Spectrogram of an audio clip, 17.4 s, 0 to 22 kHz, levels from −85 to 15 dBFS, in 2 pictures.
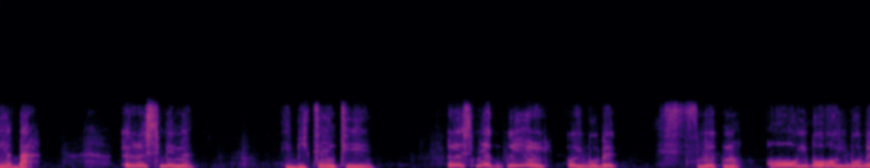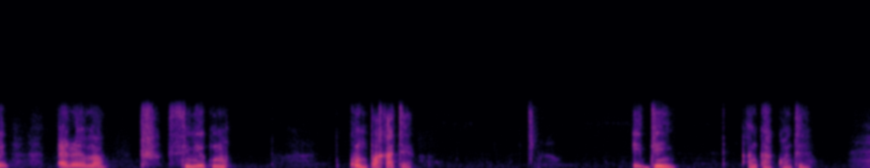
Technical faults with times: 0.00-17.40 Opus voice compression

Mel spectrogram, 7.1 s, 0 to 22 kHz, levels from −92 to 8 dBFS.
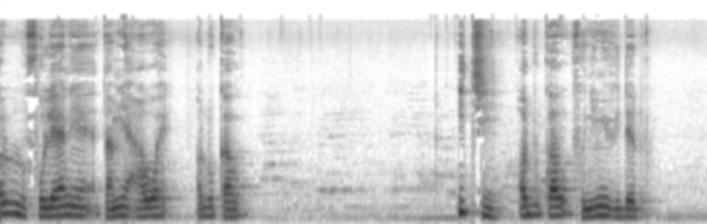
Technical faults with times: none

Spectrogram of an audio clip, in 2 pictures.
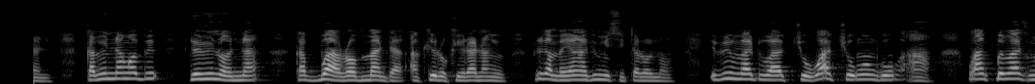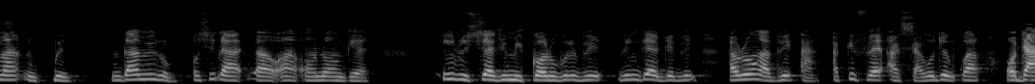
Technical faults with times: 0.00-20.70 WMA compression
0.00-0.34 cut-off start
0.82-0.87 pre-echo

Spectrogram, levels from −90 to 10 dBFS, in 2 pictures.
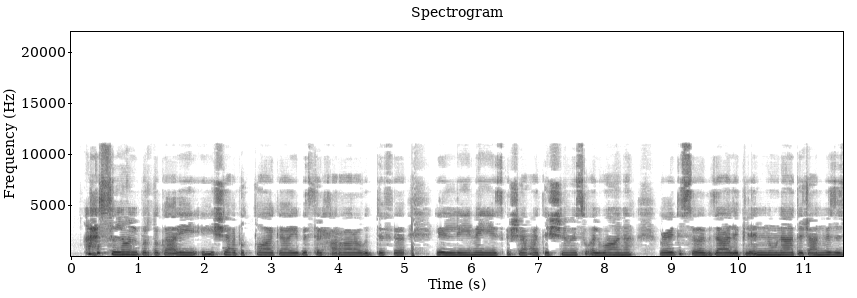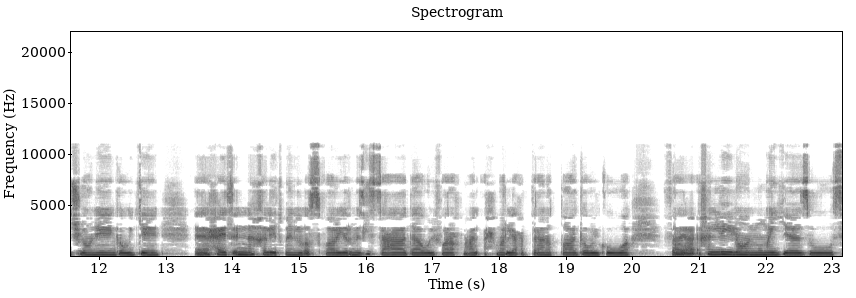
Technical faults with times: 0.00-23.16 HE-AAC compression
12.26 pre-echo

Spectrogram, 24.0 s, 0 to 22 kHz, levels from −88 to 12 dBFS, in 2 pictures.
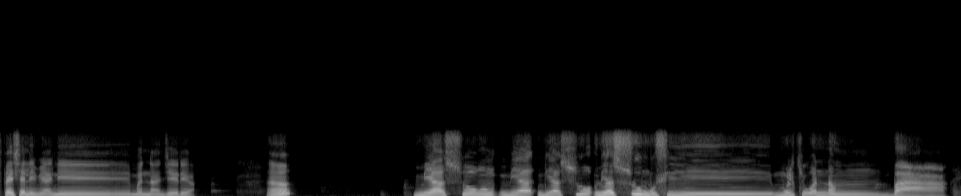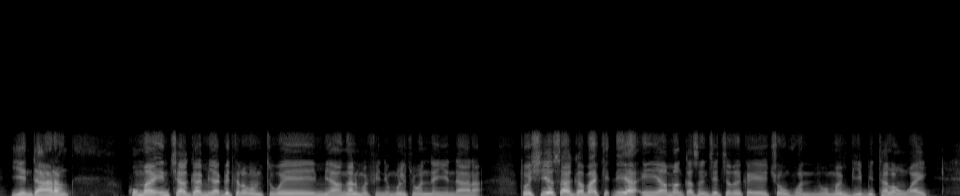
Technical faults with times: none

